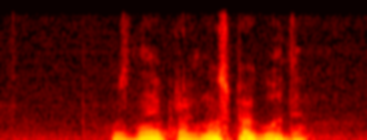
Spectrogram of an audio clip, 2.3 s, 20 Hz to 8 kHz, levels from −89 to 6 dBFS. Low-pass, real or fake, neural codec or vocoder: 7.2 kHz; real; none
